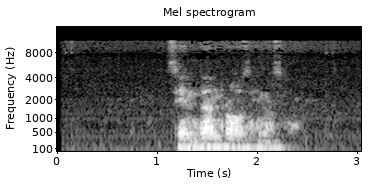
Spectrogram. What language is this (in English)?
Uzbek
